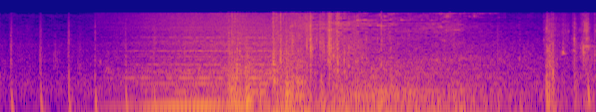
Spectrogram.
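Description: A treasure chest opens with a rising, shimmering chime.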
